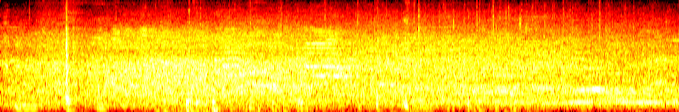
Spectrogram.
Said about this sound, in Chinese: 谢谢朋友们的鼓励。哎，啊，通过您的掌声啊，听得出来。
